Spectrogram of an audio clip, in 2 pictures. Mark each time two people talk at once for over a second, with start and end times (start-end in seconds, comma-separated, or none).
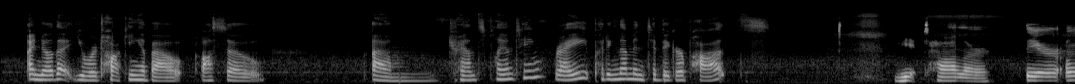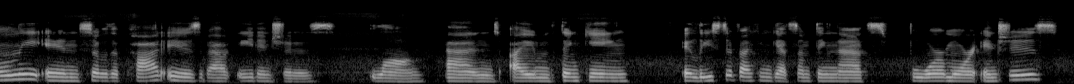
none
